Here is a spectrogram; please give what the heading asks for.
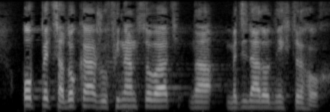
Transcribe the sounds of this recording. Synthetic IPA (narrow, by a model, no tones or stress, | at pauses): ɔpɛcsad̪ɔkaːʒufinant͡sɔʋaɟnamɛd͡zinaːɾɔd̪niːxt̪r̩ɦɔx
